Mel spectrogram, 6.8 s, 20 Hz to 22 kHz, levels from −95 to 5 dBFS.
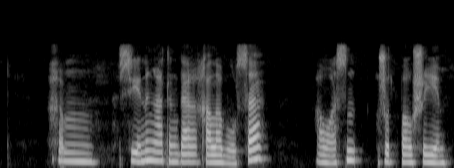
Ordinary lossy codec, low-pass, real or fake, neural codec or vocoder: none; 7.2 kHz; real; none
